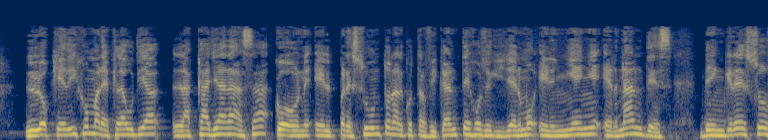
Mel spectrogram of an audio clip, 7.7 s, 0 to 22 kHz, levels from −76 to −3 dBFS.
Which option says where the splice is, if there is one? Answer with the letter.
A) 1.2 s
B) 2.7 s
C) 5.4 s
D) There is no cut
B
